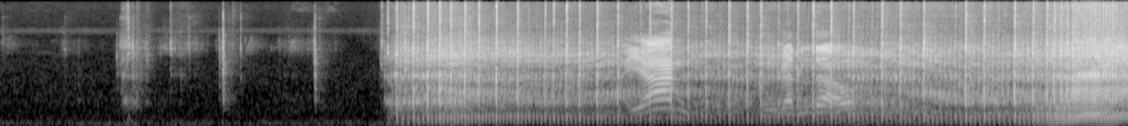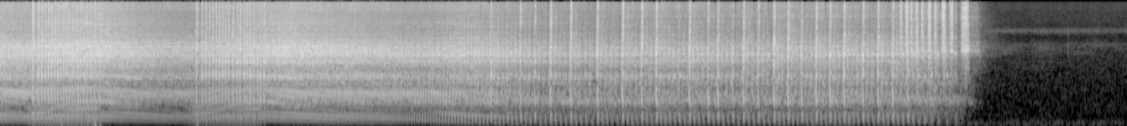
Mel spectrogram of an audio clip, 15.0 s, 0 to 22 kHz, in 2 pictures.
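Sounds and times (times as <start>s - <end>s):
chainsaw revving and idling: 2.6s - 14.1s.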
